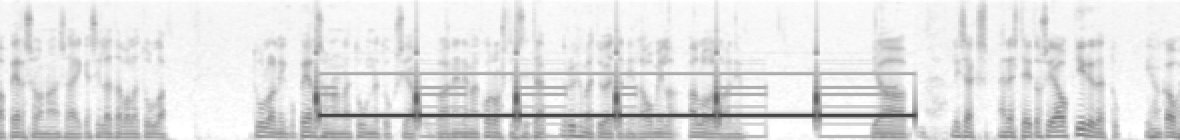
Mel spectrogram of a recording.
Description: Radio time signal (WWV, Colorado), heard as ticks, one a second, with speech in Finnish.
